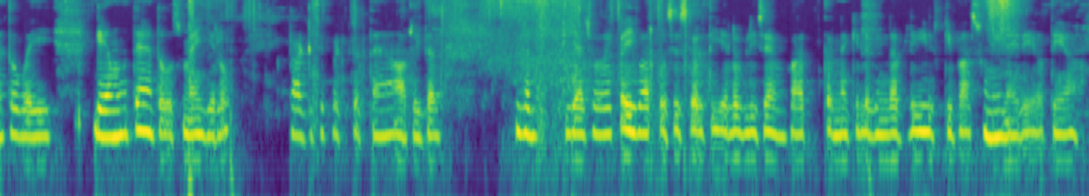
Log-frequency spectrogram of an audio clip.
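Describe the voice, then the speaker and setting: A woman's voice: mid-range voice, vocal fry, warm tone, slight background noise. A woman casually retelling a romance story in a plain, conversational manner.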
